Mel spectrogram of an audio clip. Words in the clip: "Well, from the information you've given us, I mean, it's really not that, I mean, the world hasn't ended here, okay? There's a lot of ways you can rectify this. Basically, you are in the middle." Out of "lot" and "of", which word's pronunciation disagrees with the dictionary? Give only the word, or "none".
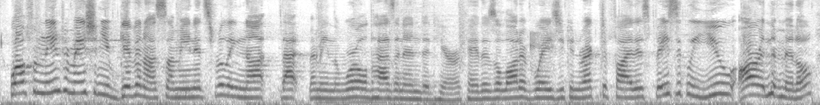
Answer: none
